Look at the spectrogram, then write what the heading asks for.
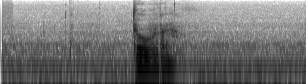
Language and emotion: Russian, neutral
